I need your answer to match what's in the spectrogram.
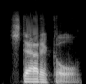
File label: "statical", American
